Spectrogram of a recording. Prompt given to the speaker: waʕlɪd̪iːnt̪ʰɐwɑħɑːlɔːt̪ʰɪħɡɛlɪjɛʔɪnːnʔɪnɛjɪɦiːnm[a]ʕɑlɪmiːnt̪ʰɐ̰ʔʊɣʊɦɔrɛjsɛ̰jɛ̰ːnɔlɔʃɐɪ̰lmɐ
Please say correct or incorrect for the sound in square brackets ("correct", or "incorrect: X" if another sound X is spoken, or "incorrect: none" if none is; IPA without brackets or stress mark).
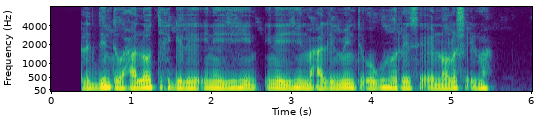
incorrect: ɑ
